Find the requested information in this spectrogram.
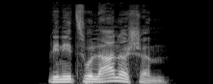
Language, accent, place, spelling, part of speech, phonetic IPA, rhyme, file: German, Germany, Berlin, venezolanischem, adjective, [ˌvenet͡soˈlaːnɪʃm̩], -aːnɪʃm̩, De-venezolanischem.ogg
- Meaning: strong dative masculine/neuter singular of venezolanisch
